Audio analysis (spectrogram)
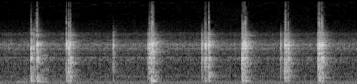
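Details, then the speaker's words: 1950s Canadian Philips 922 multiband tube radio on AM band, powered through series light bulb at about 114 V: sharp irregular crackles and pops over faint hiss when tuning; shorted tuning capacitor with touching plates. "Sounds like there might be some dirt in the tuning capacitor. Aha! It's a short in the tuning capacitor. Shorted."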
